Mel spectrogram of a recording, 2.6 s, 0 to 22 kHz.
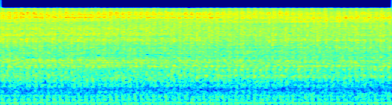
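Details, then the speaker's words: Kawasaki KLX 230 single-cylinder at rest; fast, even thumping idle, said to be 1800 rpm but owner thinks over 2000 rpm, well above normal; idle speed too high, engine also runs very hot. "Dan idle-nya atau langsamnya ini tinggi banget RPM-nya. Teman saya bilang sih 1800, tapi saya nggak yakin, ini sekitar 2000 RPM lebih mungkin ya. Kencang banget langsamnya."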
